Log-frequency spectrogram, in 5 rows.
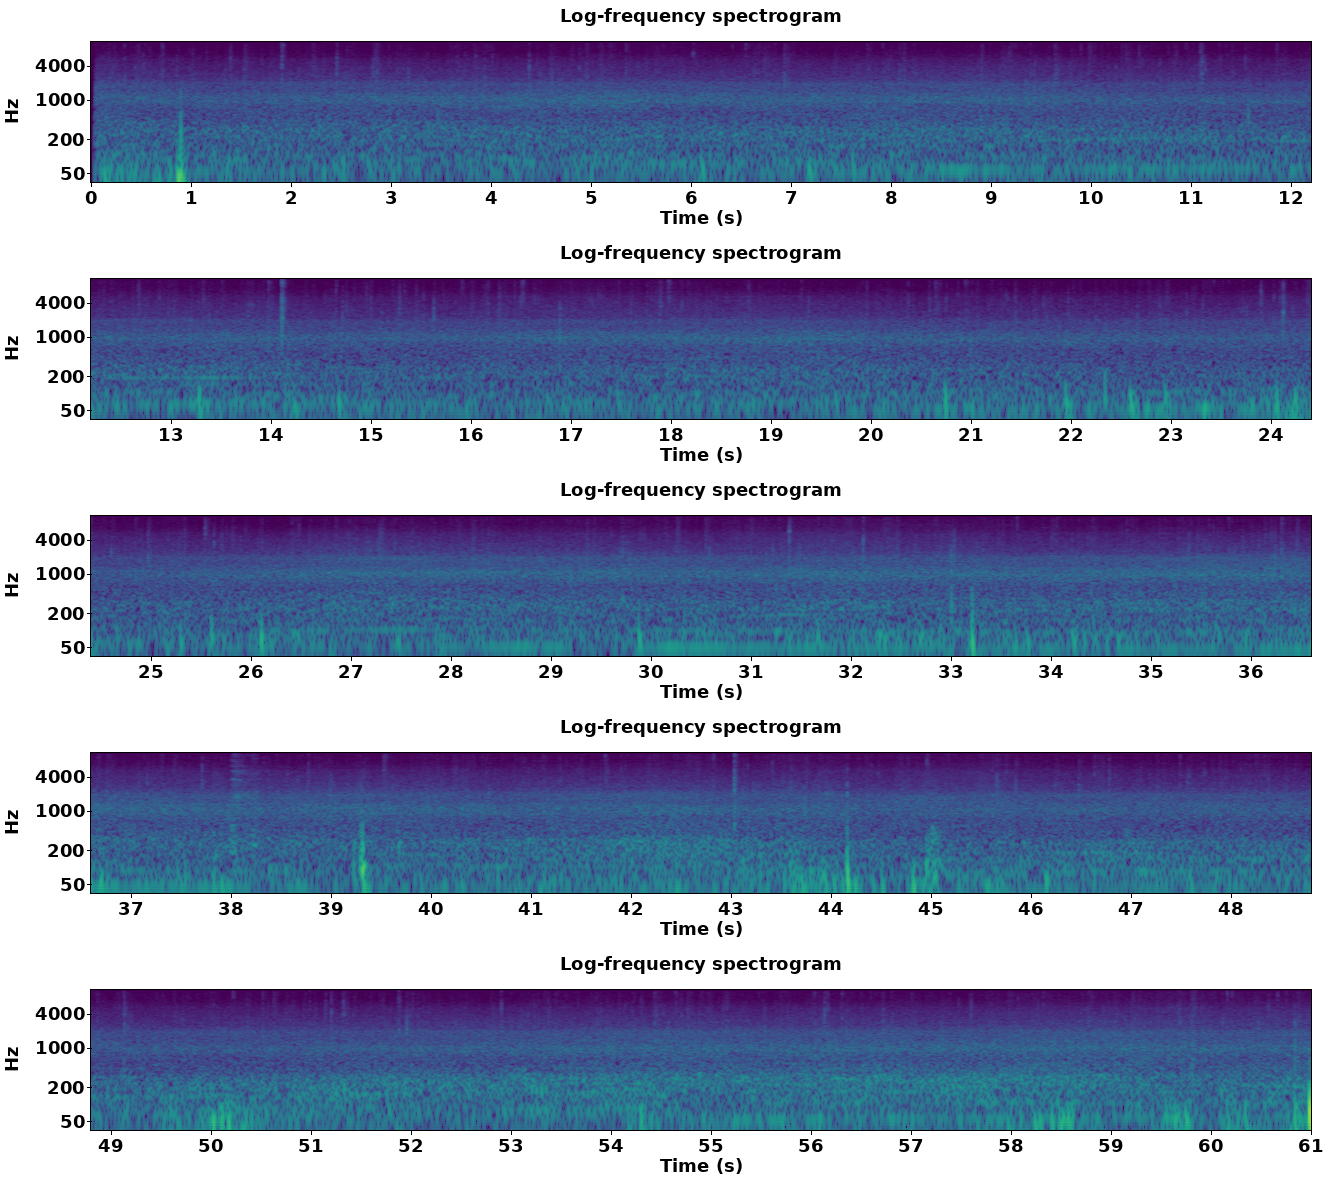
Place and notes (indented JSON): {
  "title": "Warwick St, Newcastle upon Tyne, UK - City Stadium, Heaton/Shieldfield",
  "date": "2019-10-13 15:00:00",
  "description": "Walking Festival of Sound\n13 October 2019\nRaindrops in trees on City Stadium",
  "latitude": "54.98",
  "longitude": "-1.60",
  "altitude": "37",
  "timezone": "Europe/London"
}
